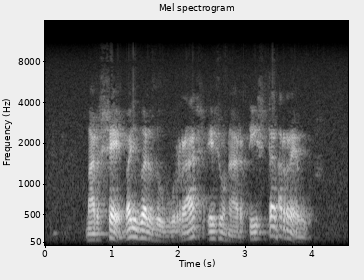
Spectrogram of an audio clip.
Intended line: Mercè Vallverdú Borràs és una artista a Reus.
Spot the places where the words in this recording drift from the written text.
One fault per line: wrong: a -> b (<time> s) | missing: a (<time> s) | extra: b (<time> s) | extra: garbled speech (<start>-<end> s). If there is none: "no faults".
no faults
